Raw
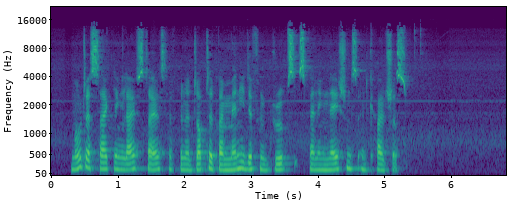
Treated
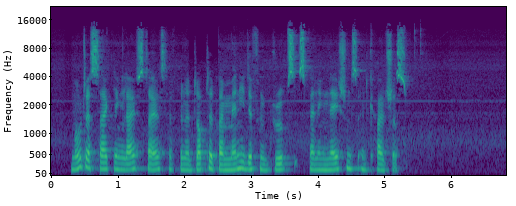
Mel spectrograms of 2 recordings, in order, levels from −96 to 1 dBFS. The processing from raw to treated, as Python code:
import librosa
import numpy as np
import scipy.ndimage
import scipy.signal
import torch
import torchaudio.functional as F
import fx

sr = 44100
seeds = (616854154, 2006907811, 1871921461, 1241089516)

y = fx.lowpass(x, sr, hz=3400.0, slope=12, at=(2.05, 2.49), fade=0.02)
y = y * librosa.db_to_amplitude(-5.0)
